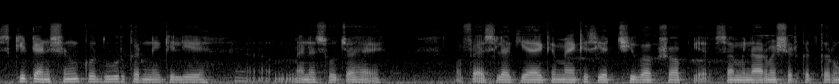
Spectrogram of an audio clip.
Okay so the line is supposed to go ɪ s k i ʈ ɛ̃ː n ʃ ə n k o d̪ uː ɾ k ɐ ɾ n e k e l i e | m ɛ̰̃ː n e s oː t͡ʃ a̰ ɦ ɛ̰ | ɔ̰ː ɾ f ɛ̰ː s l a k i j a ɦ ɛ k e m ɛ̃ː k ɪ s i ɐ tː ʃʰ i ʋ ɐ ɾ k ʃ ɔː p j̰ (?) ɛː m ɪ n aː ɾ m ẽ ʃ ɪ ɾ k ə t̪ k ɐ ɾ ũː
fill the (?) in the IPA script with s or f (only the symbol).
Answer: s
